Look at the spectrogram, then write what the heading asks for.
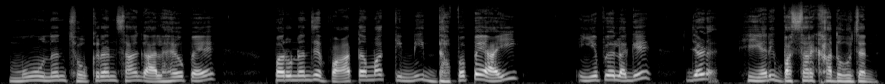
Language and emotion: Sindhi, disgusted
